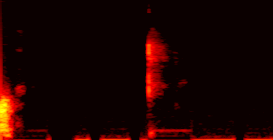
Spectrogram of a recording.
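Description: A pause between words, near silent apart from one brief, faint click about a second in.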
